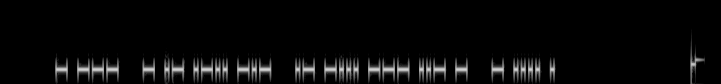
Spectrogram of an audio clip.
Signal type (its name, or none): Morse code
